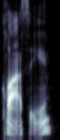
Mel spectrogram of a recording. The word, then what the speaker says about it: klaasi: It's Klaasi, I believe is how you no, Klassi, but it's pronounced classy.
